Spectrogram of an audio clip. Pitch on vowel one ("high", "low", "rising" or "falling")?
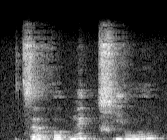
low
